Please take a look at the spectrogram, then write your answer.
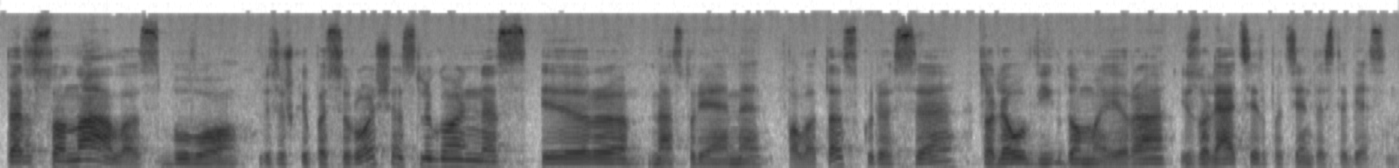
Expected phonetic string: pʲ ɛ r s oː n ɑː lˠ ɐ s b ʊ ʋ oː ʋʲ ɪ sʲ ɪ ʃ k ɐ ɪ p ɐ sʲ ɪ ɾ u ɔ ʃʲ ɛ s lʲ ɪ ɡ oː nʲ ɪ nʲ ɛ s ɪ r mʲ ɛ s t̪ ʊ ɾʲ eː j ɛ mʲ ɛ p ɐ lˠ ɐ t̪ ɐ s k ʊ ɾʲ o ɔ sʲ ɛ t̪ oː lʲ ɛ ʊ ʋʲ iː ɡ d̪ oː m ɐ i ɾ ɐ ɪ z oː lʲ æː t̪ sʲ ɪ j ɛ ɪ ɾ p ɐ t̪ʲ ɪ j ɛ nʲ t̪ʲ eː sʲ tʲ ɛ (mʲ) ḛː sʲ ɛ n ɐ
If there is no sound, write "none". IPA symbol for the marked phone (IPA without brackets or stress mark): bʲ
